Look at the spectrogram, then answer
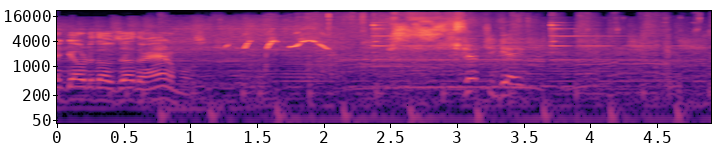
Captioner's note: dinging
